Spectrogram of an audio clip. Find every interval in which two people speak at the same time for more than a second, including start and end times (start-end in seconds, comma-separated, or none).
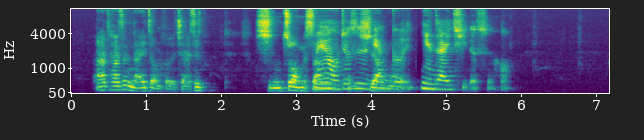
3.2-4.4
